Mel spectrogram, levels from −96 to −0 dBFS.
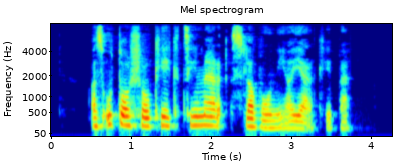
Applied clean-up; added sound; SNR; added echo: none; none; none; none.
